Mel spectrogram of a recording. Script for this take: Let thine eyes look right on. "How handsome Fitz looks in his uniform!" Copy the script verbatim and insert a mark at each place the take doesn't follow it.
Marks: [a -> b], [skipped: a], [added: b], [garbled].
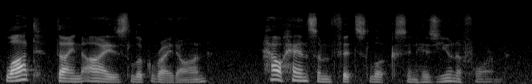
[Let -> Lot] thine eyes look right on. "How handsome Fitz looks in his uniform!"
